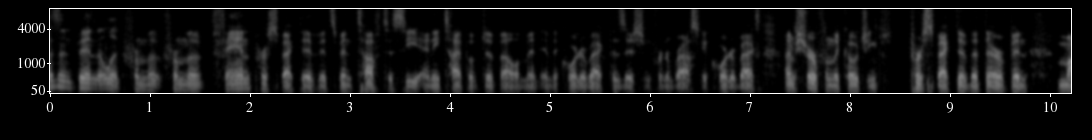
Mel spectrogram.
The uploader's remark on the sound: LIVE from CHI Health Center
